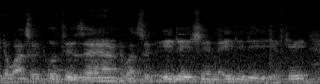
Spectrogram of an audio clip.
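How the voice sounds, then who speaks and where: The man's medium-pitched voice carries audible room echo. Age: 50s. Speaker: teacher. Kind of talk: personal monologue podcast. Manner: many fillers (okay, uh, you know).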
